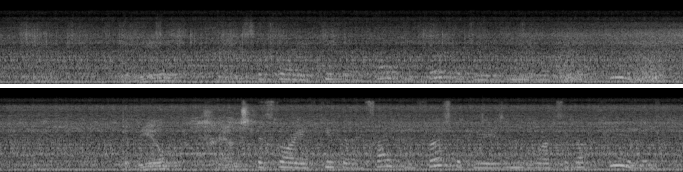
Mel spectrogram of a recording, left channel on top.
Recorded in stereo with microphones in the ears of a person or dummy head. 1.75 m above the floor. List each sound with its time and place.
0.0 s an engine running: 15° right (ahead or behind), 5 m
1.2 s a man speaking: 55° right (ahead or behind), 3 m
2.6 s a woman speaking: 55° right (ahead or behind), 2.5 m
